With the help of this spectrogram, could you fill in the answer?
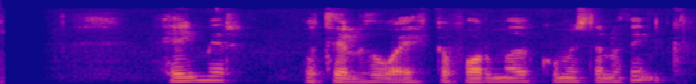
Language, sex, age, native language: Icelandic, male, 40-49, Icelandic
